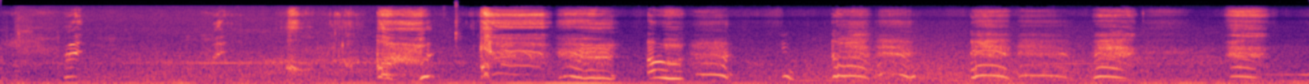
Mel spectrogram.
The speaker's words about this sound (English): Breathe in through your nose. That's it.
